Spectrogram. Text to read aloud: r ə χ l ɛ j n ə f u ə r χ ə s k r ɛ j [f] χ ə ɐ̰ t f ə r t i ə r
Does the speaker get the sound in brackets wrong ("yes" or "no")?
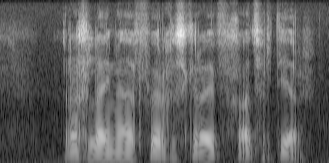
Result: no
